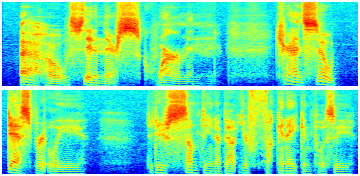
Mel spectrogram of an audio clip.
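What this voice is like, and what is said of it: Southern accent. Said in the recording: “my little southern accent”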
